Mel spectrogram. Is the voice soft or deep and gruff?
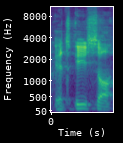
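deep and gruff. It is said in a deeper, gruffer voice. The speaker pretends to be someone else. "like trying to play it off"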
